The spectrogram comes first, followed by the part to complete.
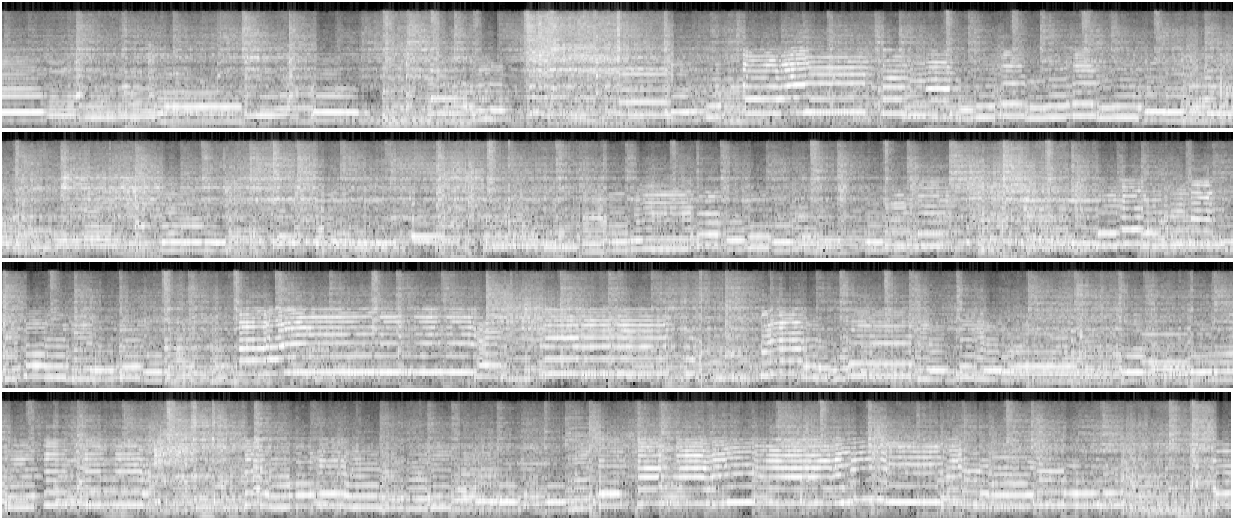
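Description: Live small-group jazz: a tenor saxophone plays a winding solo line over double bass, guitar and drum kit.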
